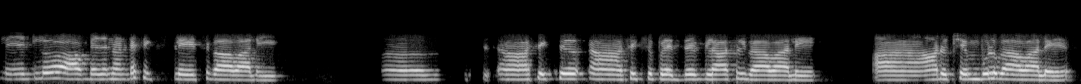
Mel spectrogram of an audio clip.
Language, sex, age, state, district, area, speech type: Telugu, female, 30-45, Telangana, Jangaon, rural, conversation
